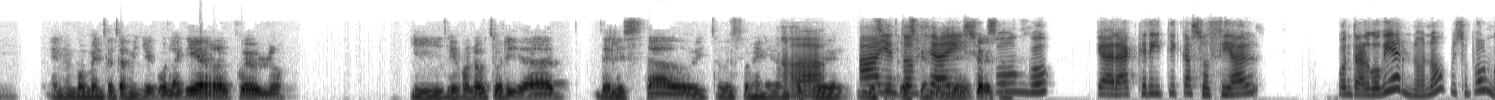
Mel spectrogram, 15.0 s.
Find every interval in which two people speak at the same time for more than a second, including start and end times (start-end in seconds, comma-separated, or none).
7.8-10.3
